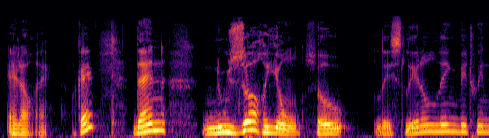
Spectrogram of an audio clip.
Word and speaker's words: aurions: J'aurais, tu aurais, il aurait, elle aurait, nous aurions, vous auriez, ils auraient, elles auraient.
